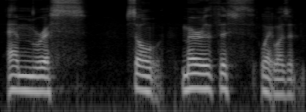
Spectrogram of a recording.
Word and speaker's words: Emrys: So, like, apparently the two D's, according to Luke, the two D's make a TH sound. So th. So Myrddin, as opposed to Myrddin. And Emrys is pronounced as Emrys.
